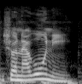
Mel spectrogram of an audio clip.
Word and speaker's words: Yonaguni: Bad Bunny sacó un tema, que voy a buscar el nombre porque no lo sé pronunciar bien. Yonaguni. Yonaguni se escribe Y-O-N-A-G-U-N-I. – Es una comida, ¿no?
